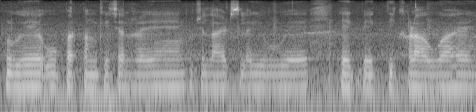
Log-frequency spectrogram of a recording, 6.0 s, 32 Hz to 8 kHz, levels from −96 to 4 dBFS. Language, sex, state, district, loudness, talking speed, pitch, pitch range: Hindi, male, Chhattisgarh, Bilaspur, -20 LUFS, 150 wpm, 105 Hz, 100-105 Hz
